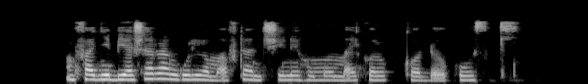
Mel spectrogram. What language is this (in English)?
Swahili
